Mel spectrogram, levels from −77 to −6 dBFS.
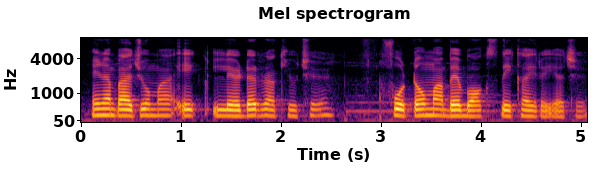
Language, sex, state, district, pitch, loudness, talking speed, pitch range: Gujarati, female, Gujarat, Valsad, 175 Hz, -17 LUFS, 155 wpm, 165-180 Hz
